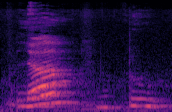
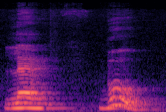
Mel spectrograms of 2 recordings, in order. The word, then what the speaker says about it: lembu: If we Tagalog were reading this, will be lam bu. It's the same It's the same thing, but but then every country have their own ways on writing the way of the main word in English. Okay. Right. So, like Al Gibson Jr. just now he said, "Lem bu." There is uh another pronunciations for in Malay.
